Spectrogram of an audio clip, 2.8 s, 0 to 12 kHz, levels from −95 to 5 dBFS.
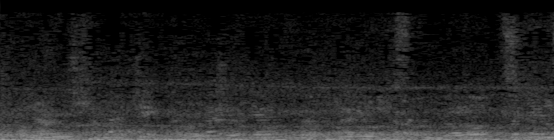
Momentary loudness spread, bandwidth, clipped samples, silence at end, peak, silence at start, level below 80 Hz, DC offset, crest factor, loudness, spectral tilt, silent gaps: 3 LU; 11.5 kHz; under 0.1%; 0 s; -30 dBFS; 0 s; -48 dBFS; under 0.1%; 12 dB; -45 LUFS; -7 dB/octave; none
